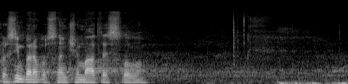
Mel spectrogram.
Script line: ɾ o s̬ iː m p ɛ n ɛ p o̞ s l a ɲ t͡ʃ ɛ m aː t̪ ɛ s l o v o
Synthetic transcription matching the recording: ɾ o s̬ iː m p a n ɛ p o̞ s l a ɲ t͡ʃ ɛ m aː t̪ ɛ s l o v o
